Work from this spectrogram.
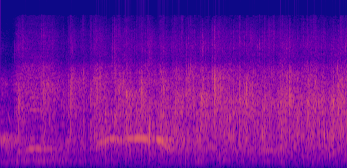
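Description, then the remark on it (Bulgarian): A crowd applauds steadily, a dense wash of many hands clapping at an even level for several seconds, with a brief faint whistle-like tone early on. “О, ръкопляски първо, но нека да ти кажа и втората част.”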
